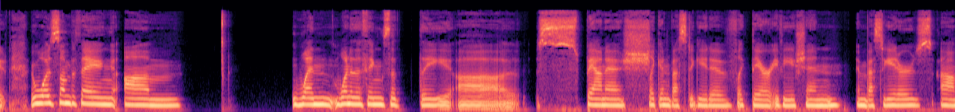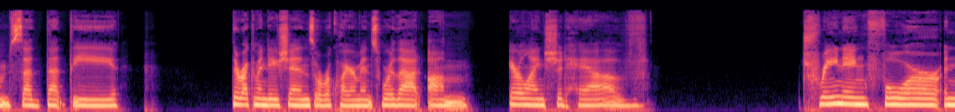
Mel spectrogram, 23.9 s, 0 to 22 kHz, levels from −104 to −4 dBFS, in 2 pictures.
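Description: At 8.11 s a skip ahead jumps playback forward, discarding around 0.4 s of queued speech with no silent gap, unlike a dropout, which leaves a hole. From 8.22 to 9.82 s a jitter buffer speed-up trims pitch periods, about 150 ms in total, so speech runs at 109% speed yet keeps its pitch, unlike a tape-style speed change.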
